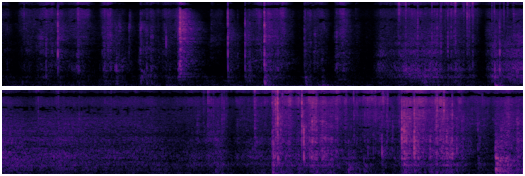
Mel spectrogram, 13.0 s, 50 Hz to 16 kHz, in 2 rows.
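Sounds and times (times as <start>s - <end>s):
plastic crinkling and rustling: 8.9s - 13.0s.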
